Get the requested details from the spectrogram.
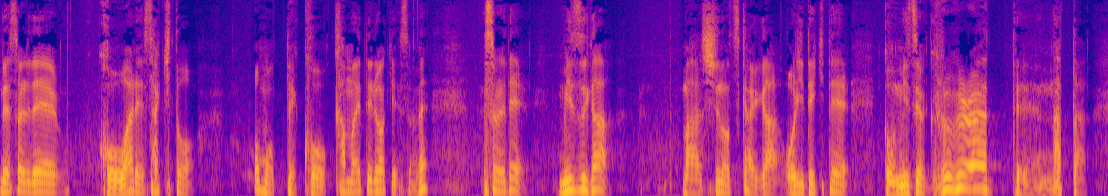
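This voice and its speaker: In a dry, close sound with no echo, a man with a fairly high pitch and ordinary pitch variation talks at a moderate pace, leaving long, frequent pauses. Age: 40s. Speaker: pastor. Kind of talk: sermon. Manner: casual, hesitant with fillers.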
